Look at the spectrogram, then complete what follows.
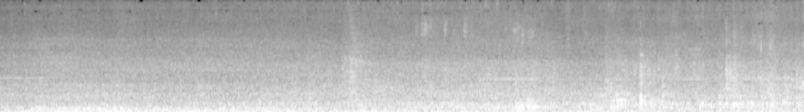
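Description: Steady low rumble of diesel construction machinery at a demolition site: excavators and a dump truck running, mixed with city traffic, with a single clank about eight seconds in.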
